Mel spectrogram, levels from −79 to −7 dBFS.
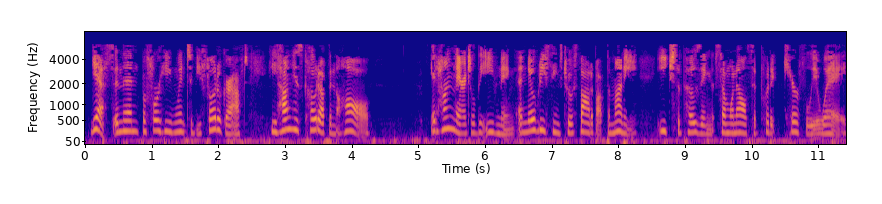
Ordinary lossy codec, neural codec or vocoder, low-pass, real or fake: MP3, 24 kbps; codec, 16 kHz, 4 kbps, X-Codec, HuBERT features, trained on balanced general audio; 7.2 kHz; fake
